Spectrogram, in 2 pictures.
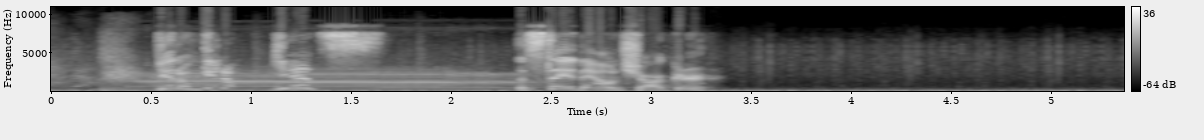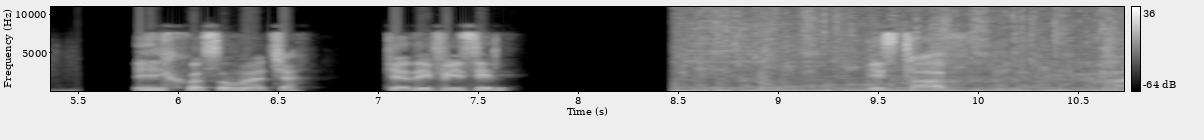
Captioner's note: screaming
